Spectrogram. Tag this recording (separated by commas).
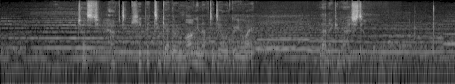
Music, Speech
